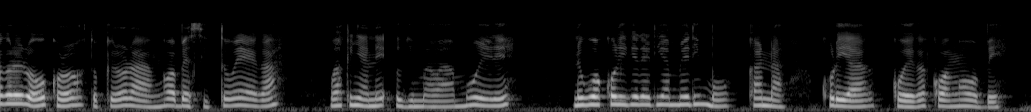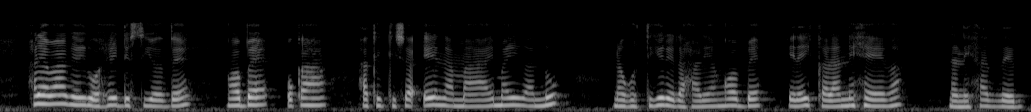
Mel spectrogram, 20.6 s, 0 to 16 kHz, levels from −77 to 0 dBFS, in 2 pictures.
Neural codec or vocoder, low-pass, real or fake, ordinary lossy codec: none; 7.2 kHz; real; none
